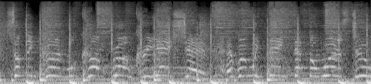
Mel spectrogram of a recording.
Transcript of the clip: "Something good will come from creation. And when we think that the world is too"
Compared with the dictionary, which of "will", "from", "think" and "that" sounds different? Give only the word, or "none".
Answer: none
